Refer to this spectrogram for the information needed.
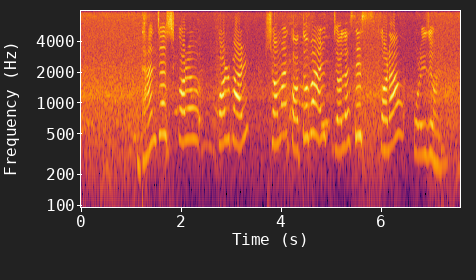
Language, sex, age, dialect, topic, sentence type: Bengali, female, 18-24, Rajbangshi, agriculture, question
